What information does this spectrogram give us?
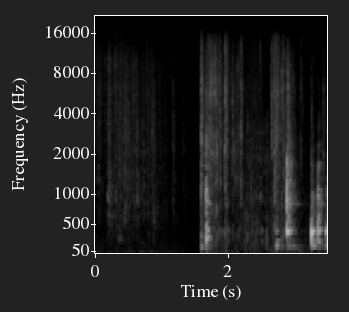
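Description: Clattering impacts as an old crisps tube and a plastic bottle are thrown around, with a few sharp, hollow knocks and rattles after a quiet start.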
